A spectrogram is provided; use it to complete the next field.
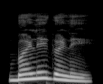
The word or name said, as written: ಬಲಗಾಲ್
